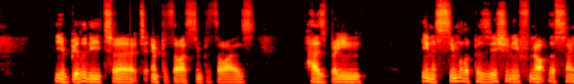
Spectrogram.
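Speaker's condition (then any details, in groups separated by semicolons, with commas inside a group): No condition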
